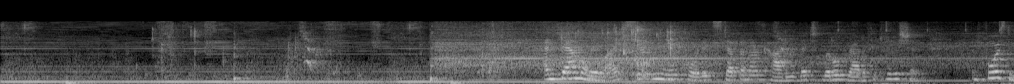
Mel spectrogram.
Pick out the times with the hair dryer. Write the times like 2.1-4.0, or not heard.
4.2-10.1.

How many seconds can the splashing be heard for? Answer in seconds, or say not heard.
5 s.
